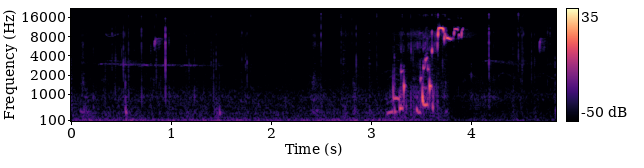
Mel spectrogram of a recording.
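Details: Migrating cowbirds crowd a feeder, one giving a short gurgled phrase late on, a few low liquid bubbles followed by a piercing high squeaky whistle, after quiet soft ticking and faint background rustle.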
